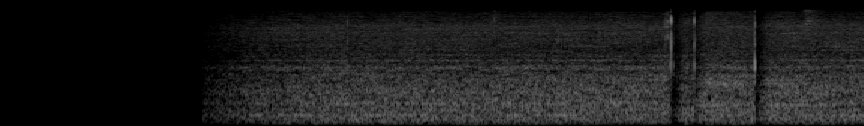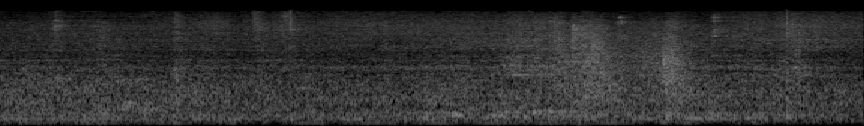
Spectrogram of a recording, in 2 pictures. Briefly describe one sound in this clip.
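An elevator hums steadily.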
